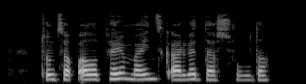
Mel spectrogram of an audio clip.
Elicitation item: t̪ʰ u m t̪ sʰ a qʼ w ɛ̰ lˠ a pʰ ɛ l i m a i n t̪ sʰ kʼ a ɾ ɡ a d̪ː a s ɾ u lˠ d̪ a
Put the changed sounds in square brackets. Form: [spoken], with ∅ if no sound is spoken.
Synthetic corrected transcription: t̪ʰ u m t̪ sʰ a qʼ w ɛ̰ lˠ a pʰ ɛ [ɾ] i m a i n t̪ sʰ kʼ a ɾ ɡ a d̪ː a s ɾ u lˠ d̪ a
